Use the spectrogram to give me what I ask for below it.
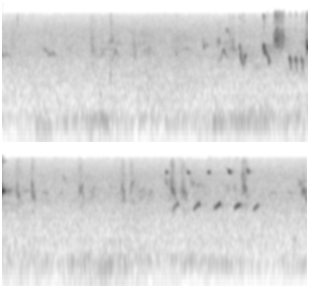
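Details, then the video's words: Common nightingale singing, faint behind a steady low hum: scattered sharp high notes, then a run of four rising whistled notes near the end, over constant background noise. "BEST NIGHTINGALE SONG,Nachtegaal -Common Nightingale singing,BÜLBÜL SESİ DİNLE"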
